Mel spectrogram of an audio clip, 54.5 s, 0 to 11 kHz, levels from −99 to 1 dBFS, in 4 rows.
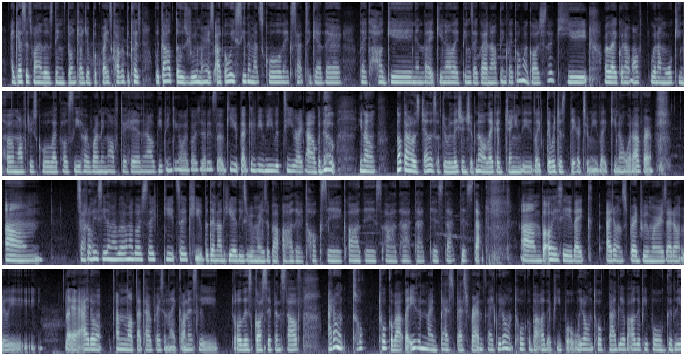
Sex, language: female, English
